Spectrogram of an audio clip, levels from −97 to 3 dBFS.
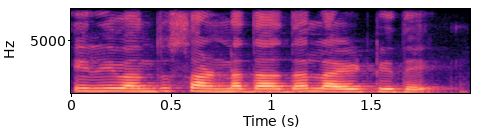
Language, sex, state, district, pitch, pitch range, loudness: Kannada, female, Karnataka, Bidar, 255 Hz, 240-270 Hz, -15 LUFS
